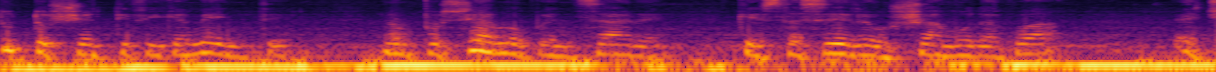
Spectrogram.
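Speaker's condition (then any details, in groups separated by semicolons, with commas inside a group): Parkinson's disease; approaching final stage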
